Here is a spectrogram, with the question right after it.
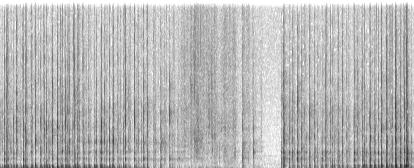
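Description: Fingertips rapidly knock and tap the cover of a grey fabric-covered rectangular cardboard box held in the hands, making dull, low, muffled thuds with almost no ring. The tapping thins to faint scratchy touches, stops briefly into silence, then resumes in a fast, steady patter.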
